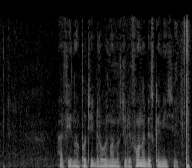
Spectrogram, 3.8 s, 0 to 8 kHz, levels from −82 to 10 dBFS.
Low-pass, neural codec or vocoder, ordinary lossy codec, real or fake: 7.2 kHz; none; MP3, 32 kbps; real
